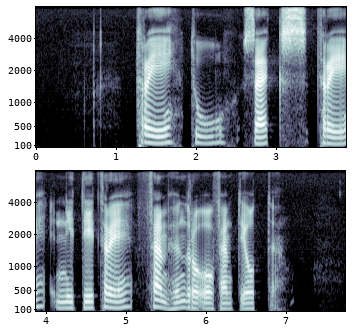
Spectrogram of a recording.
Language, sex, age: Norwegian, male, 49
